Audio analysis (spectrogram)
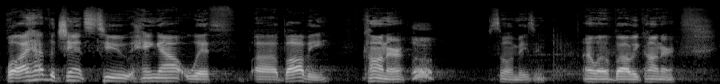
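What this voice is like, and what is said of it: Hoarse, strained voice. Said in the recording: “I was screaming so much that my voice is kind of gone. So if I start going through a coughing spell”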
